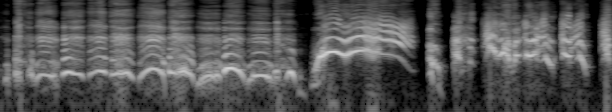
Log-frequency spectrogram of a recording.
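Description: A cartoon character's wordless voice: a quick run of short grunts and mumbles, about three or four a second, then a longer, higher cry about three seconds in, followed by more short grunts.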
